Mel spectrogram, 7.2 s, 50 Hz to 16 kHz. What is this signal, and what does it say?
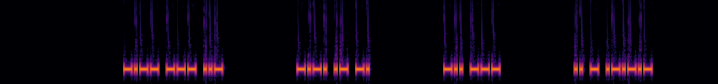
Morse code, heard as a keyed tone, about 43 wpm, 700 Hz. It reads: YOU CAN DO IT.
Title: 4x Word-Spacing - Sentences from Top 100 Words - 45wpm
